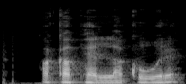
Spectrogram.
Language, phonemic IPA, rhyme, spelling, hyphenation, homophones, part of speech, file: Norwegian Bokmål, /akaˈpɛlːakuːrə/, -uːrə, acappellakoret, a‧cap‧pel‧la‧ko‧ret, a cappella-koret, noun, Nb-acappellakoret.ogg
- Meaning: definite singular of acappellakor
